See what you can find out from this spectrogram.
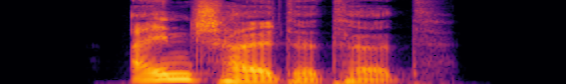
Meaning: inflection of einschalten: 1. second-person plural dependent preterite 2. second-person plural dependent subjunctive II
- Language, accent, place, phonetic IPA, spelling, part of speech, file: German, Germany, Berlin, [ˈaɪ̯nˌʃaltətət], einschaltetet, verb, De-einschaltetet.ogg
